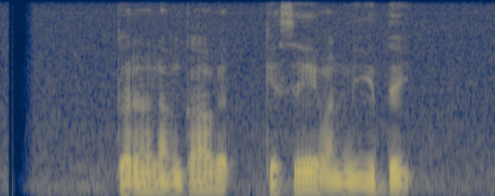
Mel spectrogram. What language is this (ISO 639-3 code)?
sin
